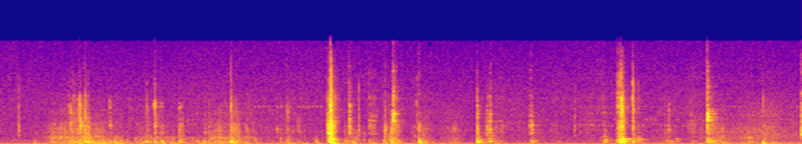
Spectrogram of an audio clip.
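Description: Irregular light clicks and taps of hard plastic as hands work yarn across the pegs of a plastic double-knit loom and shift the loom, with a sharper click about halfway in. A steady low hum runs underneath.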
